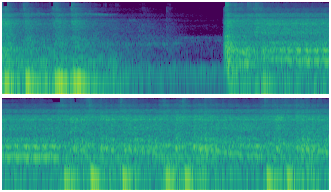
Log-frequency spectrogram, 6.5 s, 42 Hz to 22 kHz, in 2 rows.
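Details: Triumph TR6 mystery no-start after cleaning and gapping plugs, distributor and coil reassembled, fuel pump giving no resistance when priming: starter churns in steady even beats, pauses, churns again without firing; cranks but won't start, cause unknown.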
